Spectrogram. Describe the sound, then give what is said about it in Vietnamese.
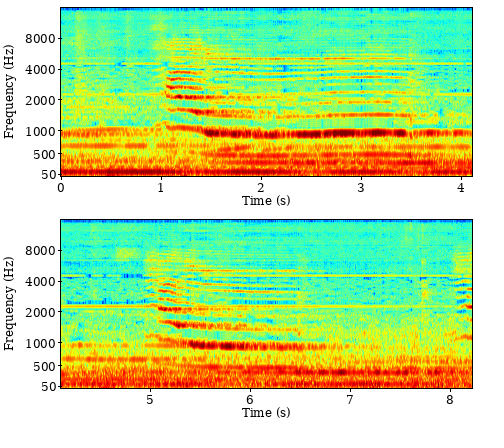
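A cat meows in two long, drawn-out wailing cries, each with a clear harmonic tone that bends up and then falls, over a steady low hum. “Con bé Hồng phải nạt mãi, đuổi mãi, mà dường như con mèo kia không biết sợ người. Ánh mắt của nó xanh lè lè, cứ nhìn chăm chăm vào con bé Hồng mà kêu lên.”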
